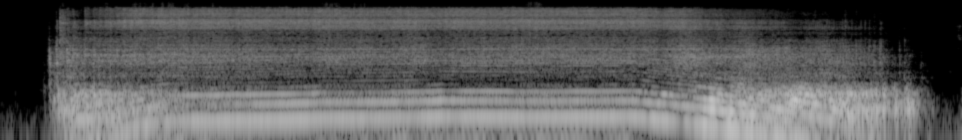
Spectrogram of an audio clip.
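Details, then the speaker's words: Yamaha Blaster two-stroke quad after reclocking carburetor slide (TORS system): fires and climbs to a high steady buzz for seconds without settling, then drops; idle still far too high, less than before, cause not confirmed. "wants to just rev to the moon, but it wasn't as bad this time. Okay. What you saw yesterday was me attempt to start this thing after readjusting the slide in the carburetor, and it still revs really high."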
